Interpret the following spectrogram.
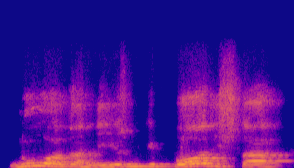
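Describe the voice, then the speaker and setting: This Brazilian man plays a naturopath fielding questions in an informal health consultation, explaining casually and often checking that the listener is following. His voice is high, expressive and slightly dark in tone, and he talks a little slowly. The recording has a roomy echo.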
